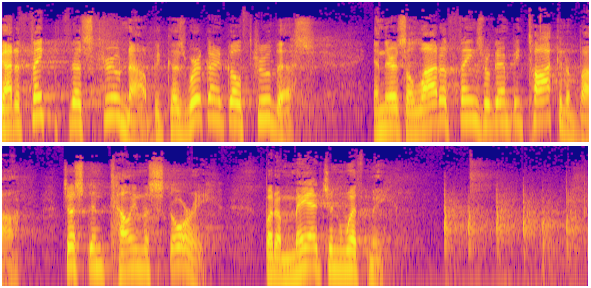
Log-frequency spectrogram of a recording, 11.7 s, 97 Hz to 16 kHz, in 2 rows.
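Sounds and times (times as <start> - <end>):
speech: 0.0 - 9.8
knocking on a door: 10.3 - 11.7.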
